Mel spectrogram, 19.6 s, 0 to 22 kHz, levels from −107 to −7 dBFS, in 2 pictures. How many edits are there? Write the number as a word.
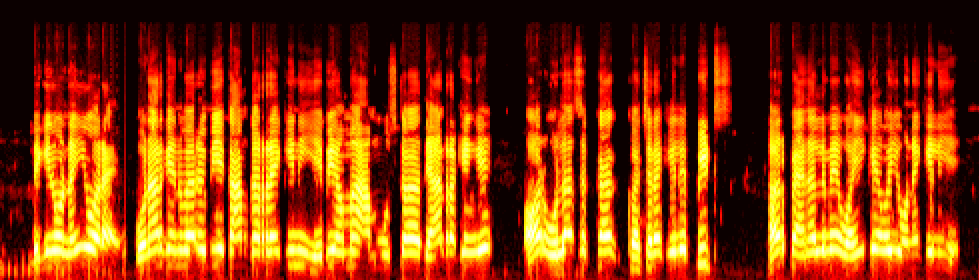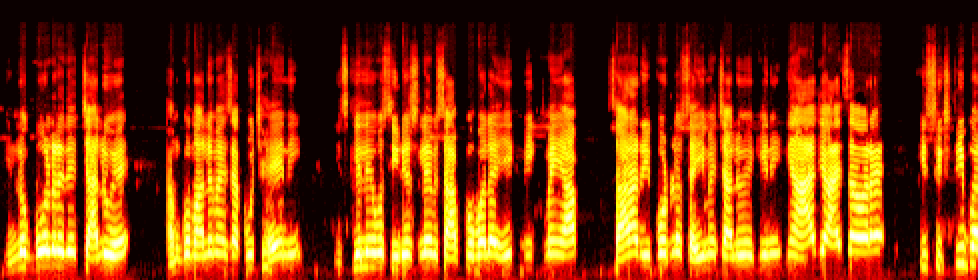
two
